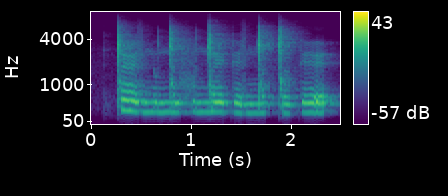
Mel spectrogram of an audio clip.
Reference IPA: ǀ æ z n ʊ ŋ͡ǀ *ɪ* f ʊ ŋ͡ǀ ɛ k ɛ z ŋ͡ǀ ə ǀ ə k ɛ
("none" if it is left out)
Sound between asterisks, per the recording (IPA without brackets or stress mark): ɪ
